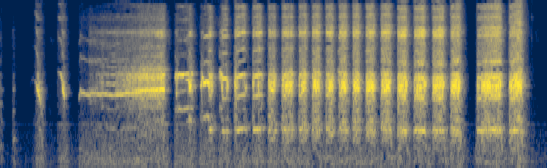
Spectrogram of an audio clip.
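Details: Female red junglefowl call used to lure birds when hunting: loud harsh cackling notes, a few isolated clucks then a long drawn note followed by rapid rhythmic repeated clucks about twice a second, with short pauses.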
